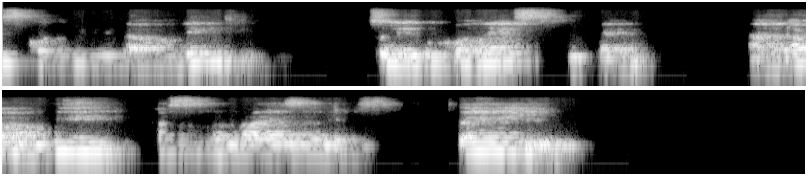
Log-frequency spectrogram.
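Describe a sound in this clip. A young woman speaks with animation into a microphone, heard through an online call.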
